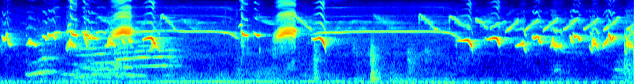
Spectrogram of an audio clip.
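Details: Oriental magpie-robin delivering 'konslet' song to provoke singing in other magpie-robins: chirpy phrases, then a sustained flat whistle held about two seconds, closing in a fast run of repeated rising notes; low hum behind.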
